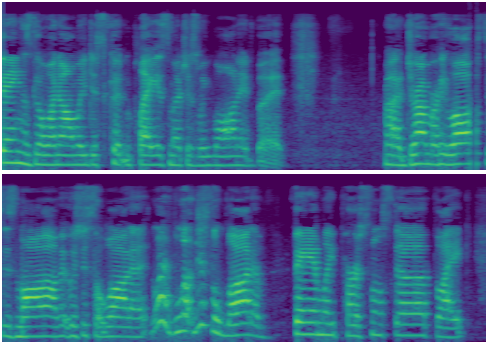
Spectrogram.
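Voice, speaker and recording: In a Tennessee accent, a woman with a fairly high voice talks at a fairly quick pace with ordinary pitch variation. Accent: Tennessee country. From US South, small-town Tennessee. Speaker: rock band vocalist and school teacher. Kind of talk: casual interview chat. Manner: animated, fast with many fillers and restarts.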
